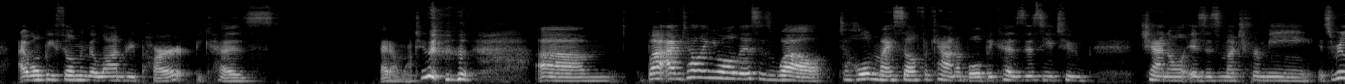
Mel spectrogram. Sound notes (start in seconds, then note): 4.8 laughs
